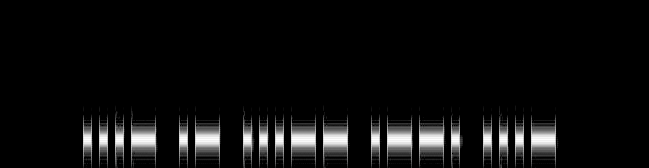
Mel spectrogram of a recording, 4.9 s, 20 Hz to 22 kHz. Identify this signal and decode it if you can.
Morse code, heard as a keyed tone, about 20 wpm, 700 Hz. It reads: VA3PV
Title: DXCC-100 Call Signs - 5 Characters - Repeated 3x - 20wpm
